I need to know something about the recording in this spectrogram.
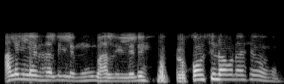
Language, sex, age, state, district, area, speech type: Assamese, male, 18-30, Assam, Charaideo, rural, conversation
